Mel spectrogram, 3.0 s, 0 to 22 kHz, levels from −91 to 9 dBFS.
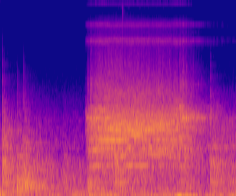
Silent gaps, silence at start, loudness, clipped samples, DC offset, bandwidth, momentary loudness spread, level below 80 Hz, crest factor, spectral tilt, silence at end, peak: none; 0 s; -20 LUFS; under 0.1%; under 0.1%; over 20 kHz; 15 LU; -34 dBFS; 16 dB; -5 dB/octave; 0 s; -6 dBFS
